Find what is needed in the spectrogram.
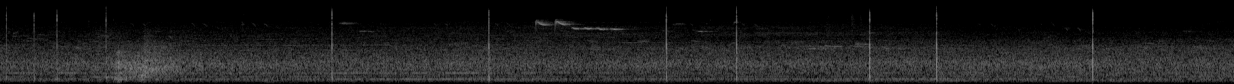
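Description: Outdoor ambience with a steady low hum and sharp ticks about every second, and a brief high bird chirp of two or three falling notes about five and a half seconds in.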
